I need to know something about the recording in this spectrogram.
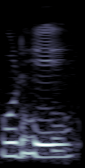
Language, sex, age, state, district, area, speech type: Marathi, female, 18-30, Maharashtra, Akola, rural, read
